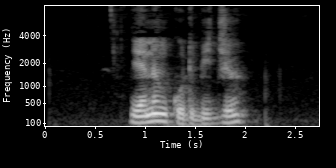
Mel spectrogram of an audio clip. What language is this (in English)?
Eton (Cameroon)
